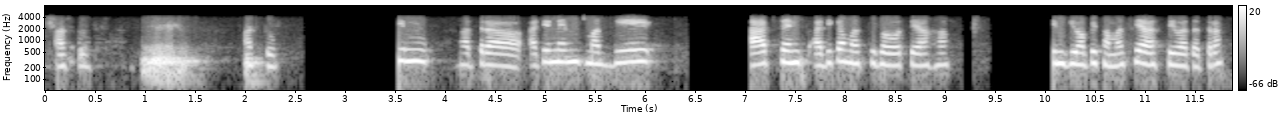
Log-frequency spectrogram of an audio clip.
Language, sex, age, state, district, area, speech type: Sanskrit, female, 30-45, Andhra Pradesh, Visakhapatnam, urban, conversation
